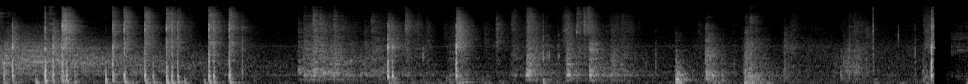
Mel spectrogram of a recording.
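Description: Metal trays clatter and scrape in an oven.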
